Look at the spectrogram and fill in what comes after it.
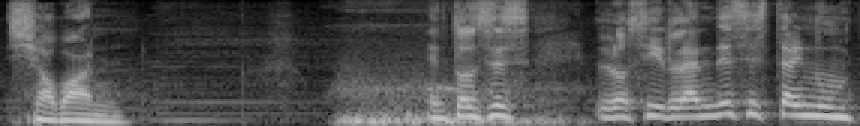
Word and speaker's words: Siobhan: Siobhan se escribe, se dice Siobhan.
